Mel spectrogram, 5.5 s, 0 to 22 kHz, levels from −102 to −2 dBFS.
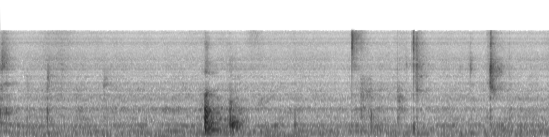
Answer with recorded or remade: remade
